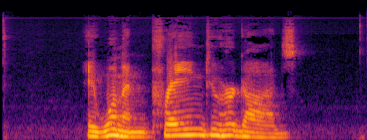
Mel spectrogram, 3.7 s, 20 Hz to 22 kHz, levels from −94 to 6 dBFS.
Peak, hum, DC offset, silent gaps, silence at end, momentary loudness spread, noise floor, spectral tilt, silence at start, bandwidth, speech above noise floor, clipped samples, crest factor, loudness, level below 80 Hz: 0 dBFS; none; under 0.1%; none; 0.7 s; 14 LU; -56 dBFS; -6.5 dB/octave; 0.85 s; 13 kHz; 44 dB; under 0.1%; 14 dB; -12 LUFS; -48 dBFS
